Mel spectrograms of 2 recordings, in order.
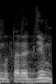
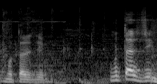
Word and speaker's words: مترجم: ترجمہ کر رہا ہو، اس کو عموماً ہم لوگ مترجم بولتے ہیں جی۔ تو یہ کامن ایرر ہے، تو اس کا صحیح تلفظ صحیح لفظ ہے مترجم جی۔ تو یہ ایک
